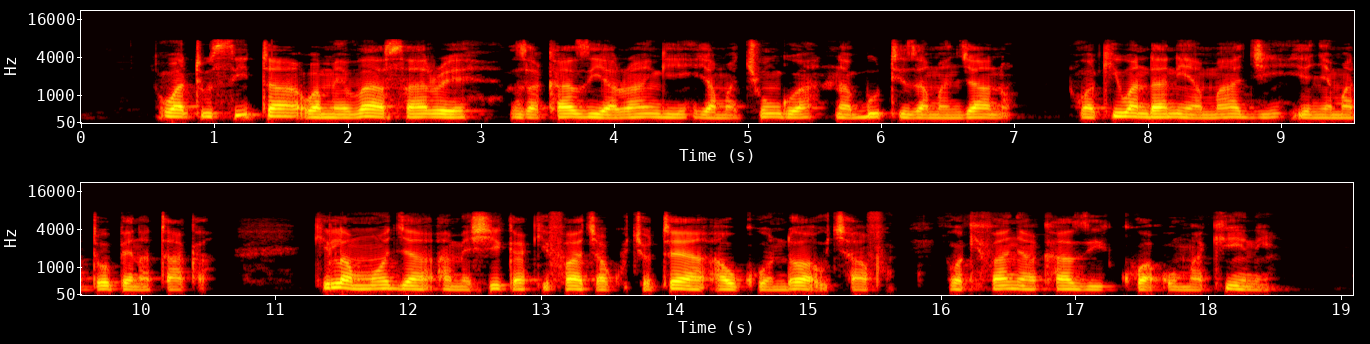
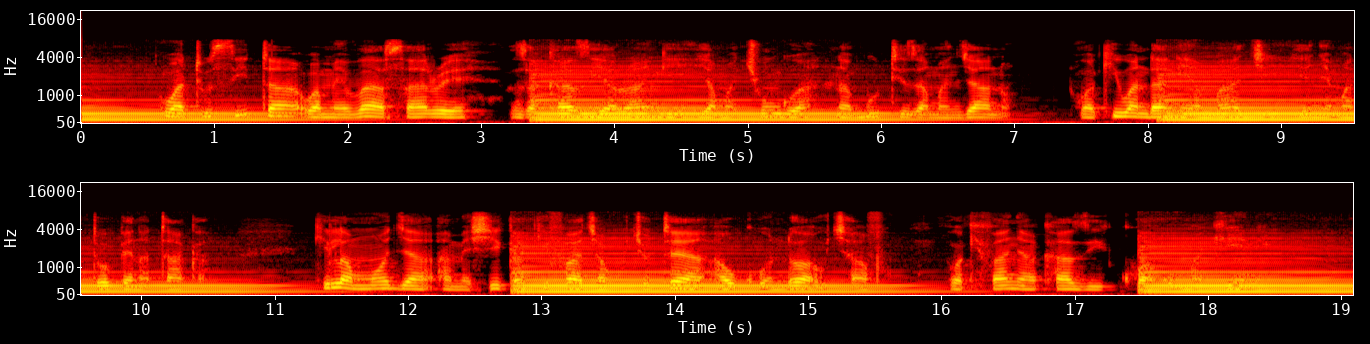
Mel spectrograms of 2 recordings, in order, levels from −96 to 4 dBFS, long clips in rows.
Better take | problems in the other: first | background sound (Bowed string instrument); 3 dB above the speech

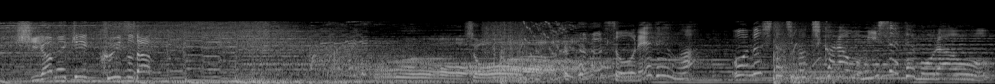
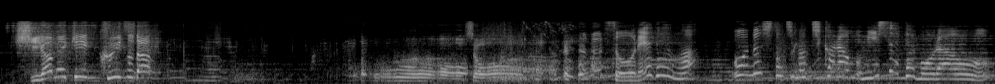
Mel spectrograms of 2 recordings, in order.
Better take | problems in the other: first | noise reduction (neural separator model SepFormer DNS4)

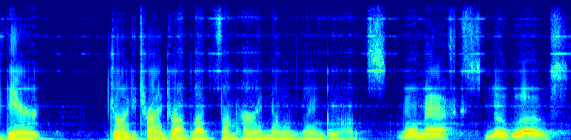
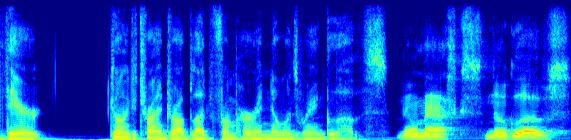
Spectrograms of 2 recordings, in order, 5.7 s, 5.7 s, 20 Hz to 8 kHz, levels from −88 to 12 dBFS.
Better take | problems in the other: second | noise reduction (neural separator model SepFormer DNS4)

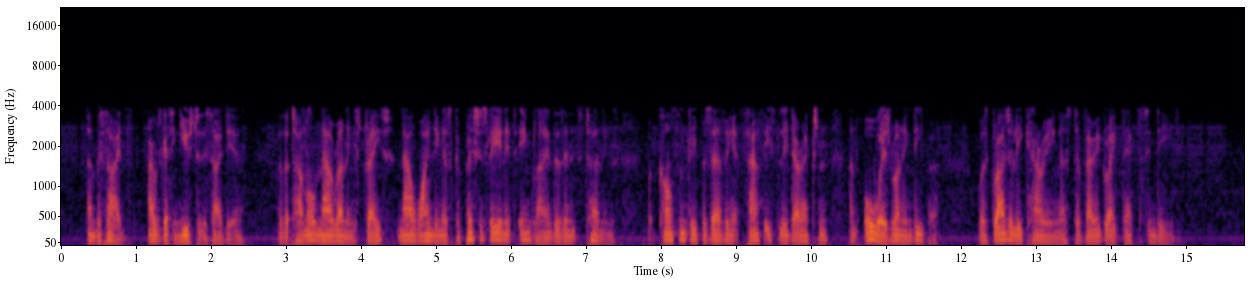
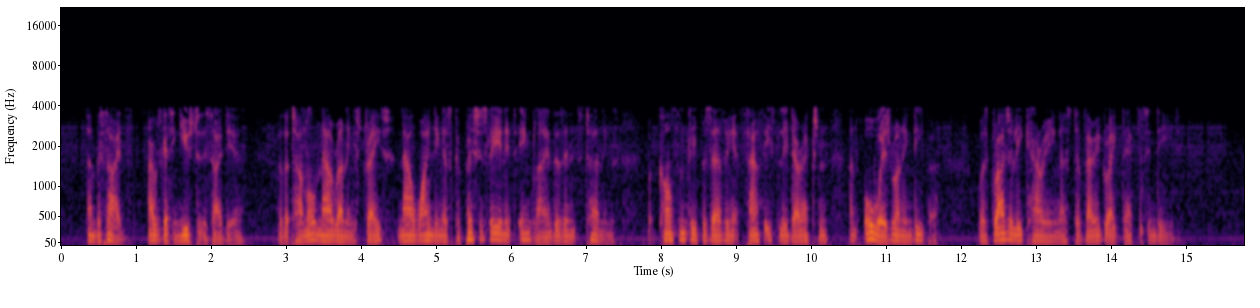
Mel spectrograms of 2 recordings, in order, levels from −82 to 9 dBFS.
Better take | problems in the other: first | background sound (Whoosh, swoosh, swish); 20 dB below the speech

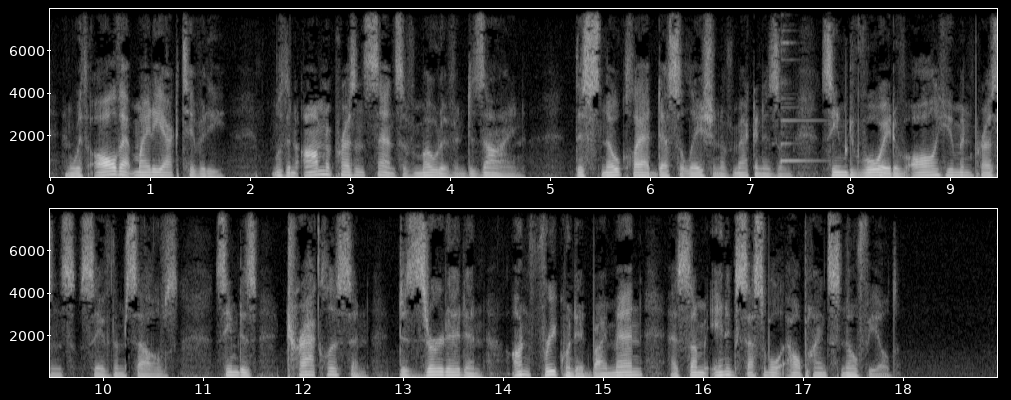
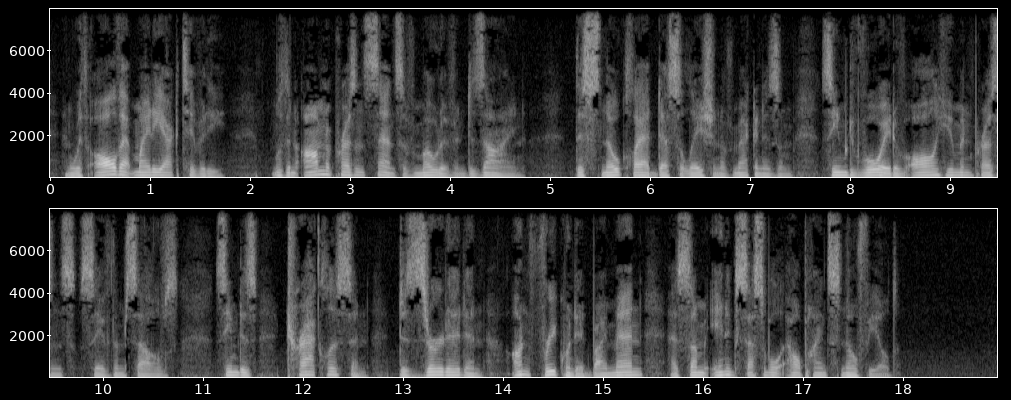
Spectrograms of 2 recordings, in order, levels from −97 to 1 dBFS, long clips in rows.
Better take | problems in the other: second | background sound (Bell); 20 dB below the speech

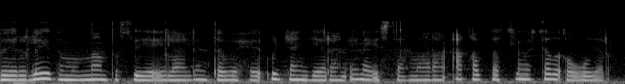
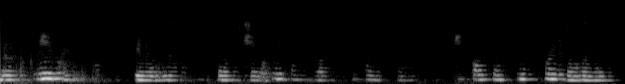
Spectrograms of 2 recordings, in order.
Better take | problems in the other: first | noise reduction (neural mask model DeepFilterNet 3)

